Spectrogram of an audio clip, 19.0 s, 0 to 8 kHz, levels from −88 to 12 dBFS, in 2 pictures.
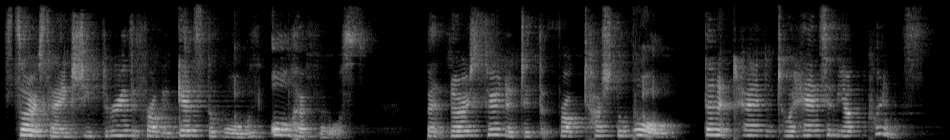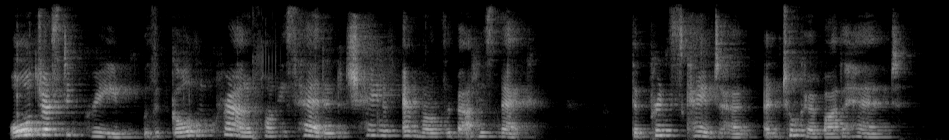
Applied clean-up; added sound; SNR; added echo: neural mask model DeepFilterNet 3.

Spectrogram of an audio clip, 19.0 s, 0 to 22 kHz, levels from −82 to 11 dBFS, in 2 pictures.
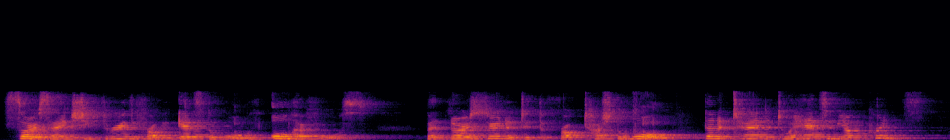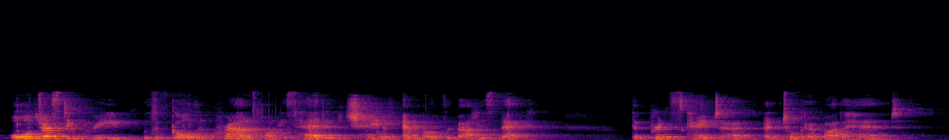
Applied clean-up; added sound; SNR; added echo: neural separator model SepFormer DNS4.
